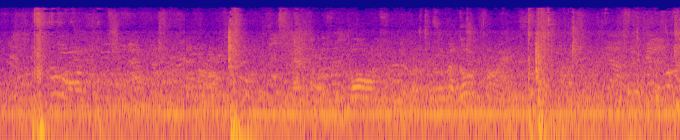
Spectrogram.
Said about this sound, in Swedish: Det är en stor buss med bagageutrymme på sidan av bussen där chauffören slänger in väskorna.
